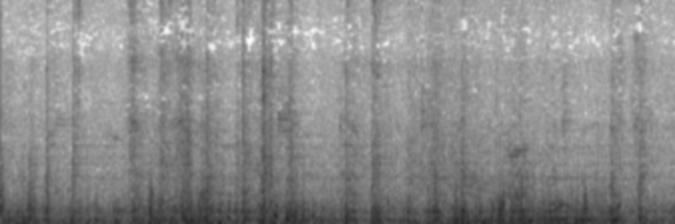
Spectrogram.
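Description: Narrow-gauge railroad passenger cars running along the track, with the wheels rumbling and clicking irregularly on the rails and the car rattling, heard from the open platform between cars.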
